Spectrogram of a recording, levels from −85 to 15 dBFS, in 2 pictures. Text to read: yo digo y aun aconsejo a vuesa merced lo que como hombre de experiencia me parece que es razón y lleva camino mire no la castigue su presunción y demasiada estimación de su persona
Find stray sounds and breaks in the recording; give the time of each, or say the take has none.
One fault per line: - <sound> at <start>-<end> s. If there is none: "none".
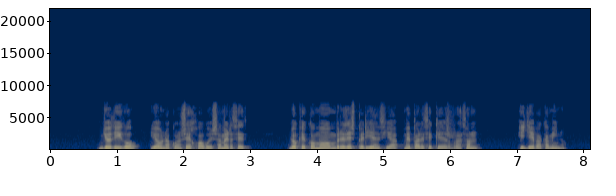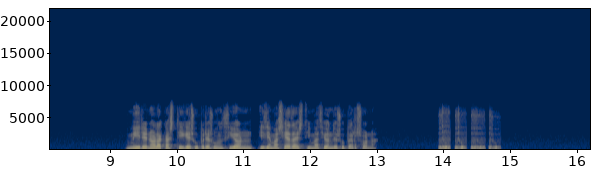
- laugh at 13.9-14.9 s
